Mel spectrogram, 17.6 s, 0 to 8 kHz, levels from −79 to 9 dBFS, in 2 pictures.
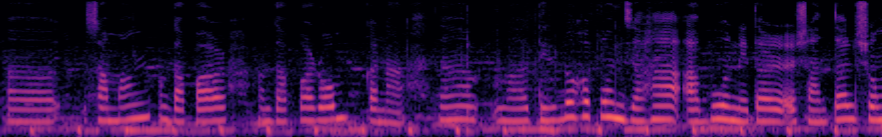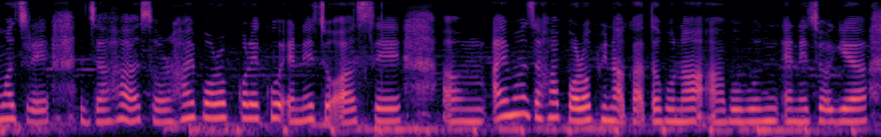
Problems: constant background noise, continuous background conversations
